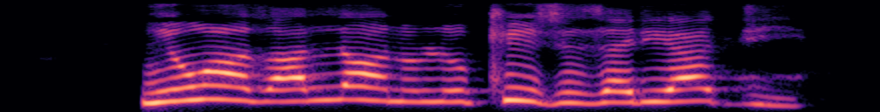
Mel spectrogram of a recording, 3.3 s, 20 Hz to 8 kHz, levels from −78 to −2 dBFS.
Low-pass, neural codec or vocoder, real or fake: 7.2 kHz; codec, 24 kHz, 1.2 kbps, DualCodec; fake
